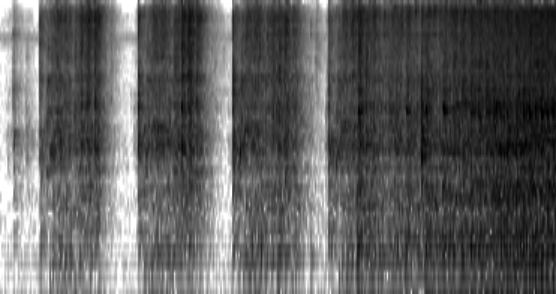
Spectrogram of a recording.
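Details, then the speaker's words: Older Coleman PowerMate generator with plugged carburetor, started on Walmart carburetor cleaner spray, choke shut, switch on run: engine fires briefly and dies three times, then catches and builds up on the spray. "This thing's got the carbs plugged up pretty good, so we're gonna go ahead and give it a little shot of Happy Juice."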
